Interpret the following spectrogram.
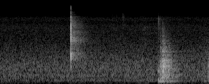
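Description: A single sharp metallic click as stainless big game pliers squeeze the eye of a Mustad 4202 hook closed around a crane swivel.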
